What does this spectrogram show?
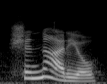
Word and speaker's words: scenario: s c for example s c plus e or i equals a soft shi sound for example she for ski scenario for scenery view or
